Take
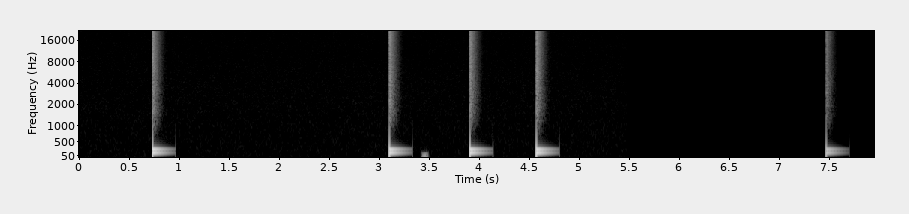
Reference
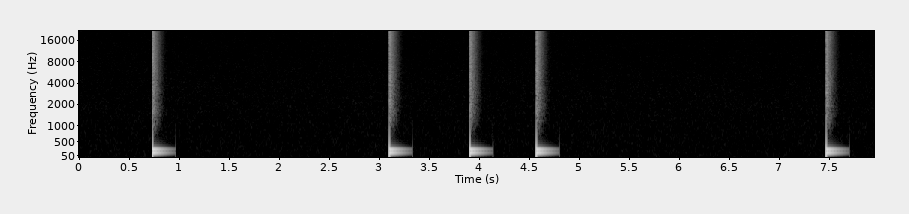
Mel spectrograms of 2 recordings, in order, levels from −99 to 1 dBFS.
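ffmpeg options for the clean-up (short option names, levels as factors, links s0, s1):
-filter_complex "[0:a]asplit=3[s0][s1][s2];[s0]afade=t=out:st=3.42:d=0.02[s3];[s1]highpass=f=140:w=0.5412,highpass=f=140:w=1.3066,afade=t=in:st=3.42:d=0.02,afade=t=out:st=3.54:d=0.02[s4];[s2]afade=t=in:st=3.54:d=0.02[s5];[s3][s4][s5]amix=inputs=3:normalize=0,asetnsamples=n=441:p=0,asendcmd='5.48 volume volume 10dB',volume=1"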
